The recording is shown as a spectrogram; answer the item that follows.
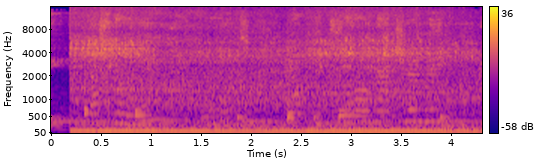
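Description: Challenger MT765C tracked tractor's diesel engine running steadily and loud with a deep hum while it pulls a land-leveling implement. The engine sound cuts in suddenly just after the start, and music plays over it.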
